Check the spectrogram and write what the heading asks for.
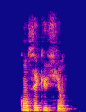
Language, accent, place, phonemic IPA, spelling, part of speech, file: French, France, Lyon, /kɔ̃.se.ky.sjɔ̃/, consécution, noun, LL-Q150 (fra)-consécution.wav
- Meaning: consecution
